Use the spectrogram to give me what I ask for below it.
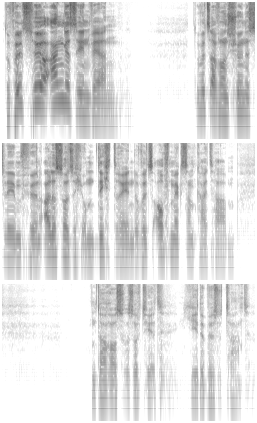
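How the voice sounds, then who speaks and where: Casual, animated male preacher. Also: medium pitch, normal speed, no echo, clean studio sound. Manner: informal, animated, addresses listeners directly. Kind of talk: casual youth sermon.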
